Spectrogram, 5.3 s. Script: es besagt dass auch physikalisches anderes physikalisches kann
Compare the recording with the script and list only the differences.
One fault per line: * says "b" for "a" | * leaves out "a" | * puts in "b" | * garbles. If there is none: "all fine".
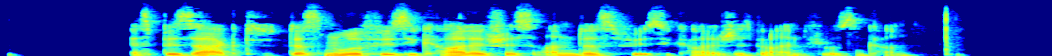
* says "nur" for "auch"
* puts in "beeinflussen"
